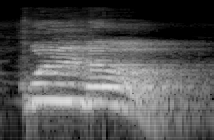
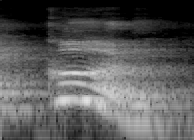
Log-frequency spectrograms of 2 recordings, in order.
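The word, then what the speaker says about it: could: कसं वाचतील बघा याला कुल्ड कुल्ड शुल्ड काय म्हणतात ते कुल्ड उल्ड शुल्ड पण हे कुल्ड नाही उल्ड नाही शुल्ड नाही हे आहे कुड काय आहे कुड हे आहे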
